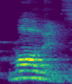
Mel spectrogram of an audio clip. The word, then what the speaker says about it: vowels: vowels, हाँ, बहुत तो बोलता भवेल ववेल क्या क्या बोलता है, वो नहीं करना। क्या पढ़ना है? The correct pronunciation of this word is वॉवेल्स। वॉवेल्स क्या बोलेंगे?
